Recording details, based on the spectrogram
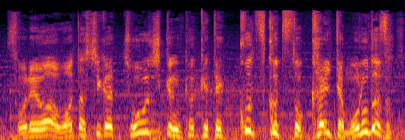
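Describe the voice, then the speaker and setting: An actor playing a proud, scheming aristocrat in an anime video game, speaking in a haughty, theatrical, declaiming way. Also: male voice, high-pitched, sing-song, quick pace. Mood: indignant. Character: pompous scheming aristocrat, proud adult man. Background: game music.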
